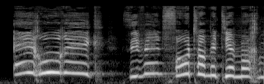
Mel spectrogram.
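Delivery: high, loud call across the room; imitating friend calling out. Retelling how her friend called the celebrity over, high calling out. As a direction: mimic a tipsy friend yelling his name. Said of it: "Und Anahita so".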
